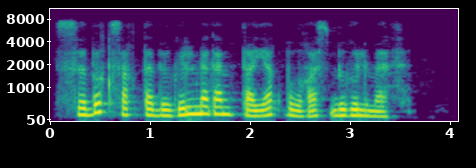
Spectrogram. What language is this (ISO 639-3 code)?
bak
